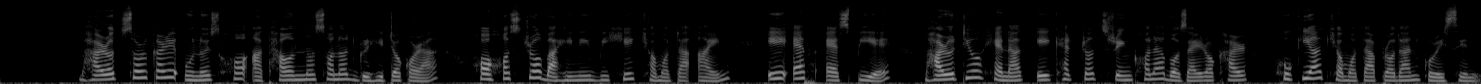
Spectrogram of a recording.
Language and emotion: Assamese, neutral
